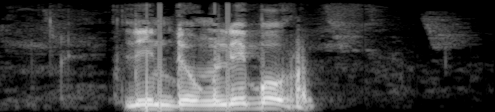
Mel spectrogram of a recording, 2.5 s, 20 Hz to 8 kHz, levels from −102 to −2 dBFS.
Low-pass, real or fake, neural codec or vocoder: 7.2 kHz; real; none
